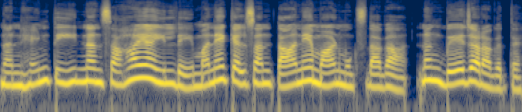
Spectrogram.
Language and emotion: Kannada, sad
